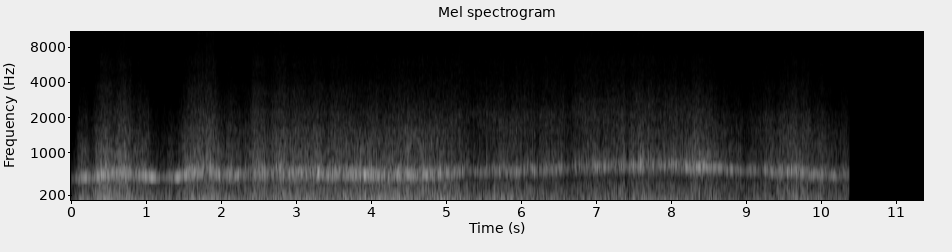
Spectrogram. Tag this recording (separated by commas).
Wind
